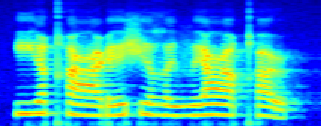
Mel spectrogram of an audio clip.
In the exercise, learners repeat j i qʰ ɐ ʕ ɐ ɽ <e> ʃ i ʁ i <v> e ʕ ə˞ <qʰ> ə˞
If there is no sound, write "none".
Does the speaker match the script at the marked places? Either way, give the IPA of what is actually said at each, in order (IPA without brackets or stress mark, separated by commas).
e, v, qʰ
